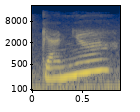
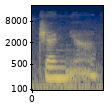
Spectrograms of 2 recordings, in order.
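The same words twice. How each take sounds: First: It begins with a hard G sound. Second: It begins with a soft J sound. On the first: The speaker calls it wrong. "I thought it was Genya" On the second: The speaker calls it right. "but it's Genya"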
